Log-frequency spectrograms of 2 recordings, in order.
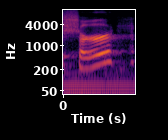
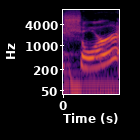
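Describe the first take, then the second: First: The vowel sounds like 'shur'. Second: The vowel sounds like 'shore'. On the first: "for a long time, I would just say sure" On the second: "I don't know why I pronounce it like that. Like, [name], it's not the ocean"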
